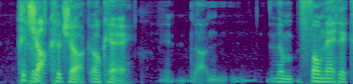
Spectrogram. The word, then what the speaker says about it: Tkachuk: The T is silent. Tkachuk.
